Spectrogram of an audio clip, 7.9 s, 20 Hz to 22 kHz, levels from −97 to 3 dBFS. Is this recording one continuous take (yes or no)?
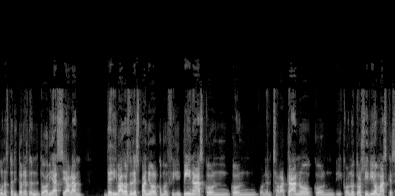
yes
